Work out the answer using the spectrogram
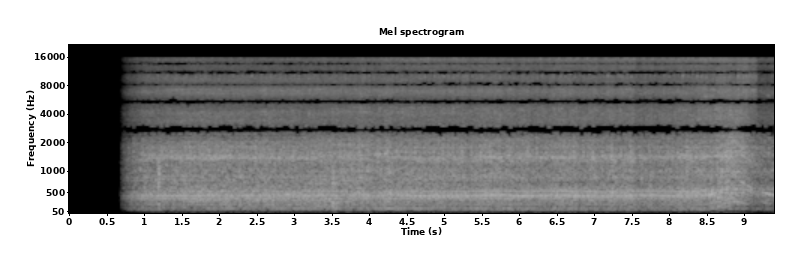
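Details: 1998 Audi A4 Quattro 1.8T turbo petrol with a rattly knock, about four a second, every time it's revved; revs jump erratically, and the oil light came on though oil checked fine; cause unknown.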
